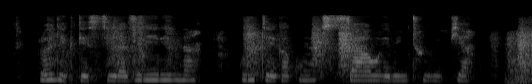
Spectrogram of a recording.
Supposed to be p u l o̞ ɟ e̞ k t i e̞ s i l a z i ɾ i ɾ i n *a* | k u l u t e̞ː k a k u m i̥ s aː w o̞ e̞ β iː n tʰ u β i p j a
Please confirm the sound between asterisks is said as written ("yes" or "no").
yes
